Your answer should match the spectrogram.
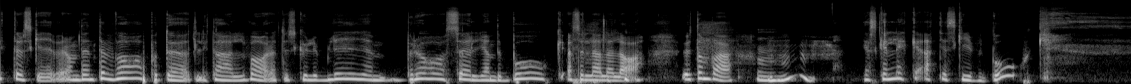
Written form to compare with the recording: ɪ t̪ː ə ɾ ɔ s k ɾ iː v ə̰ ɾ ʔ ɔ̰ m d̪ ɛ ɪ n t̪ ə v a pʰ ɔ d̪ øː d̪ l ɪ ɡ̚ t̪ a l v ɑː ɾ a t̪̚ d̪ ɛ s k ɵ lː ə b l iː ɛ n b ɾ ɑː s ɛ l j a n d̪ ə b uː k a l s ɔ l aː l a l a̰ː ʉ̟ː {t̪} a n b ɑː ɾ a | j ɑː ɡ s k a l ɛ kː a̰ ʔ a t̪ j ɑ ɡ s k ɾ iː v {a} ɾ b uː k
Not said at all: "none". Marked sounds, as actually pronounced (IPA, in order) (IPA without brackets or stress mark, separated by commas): t̪, ə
